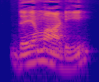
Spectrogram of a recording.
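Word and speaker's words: ದಯಮಾಡಿ: Dayamadi, D is David there.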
